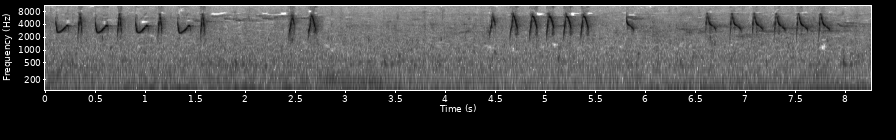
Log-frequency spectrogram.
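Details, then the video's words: Bar-winged prinia in full song as shama training material: hooked swooping whistles, a pair of sharp spikes, then a rapid run of six clipped notes and another string of rising hooked whistles. "Masteran Cimblek Kristal Gacor (masteran murai Batu trotol)"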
